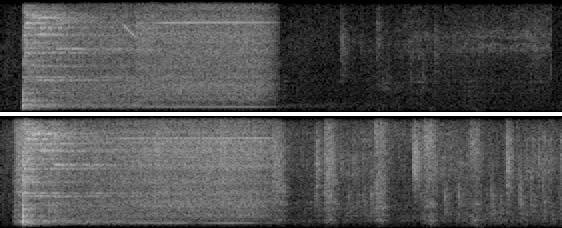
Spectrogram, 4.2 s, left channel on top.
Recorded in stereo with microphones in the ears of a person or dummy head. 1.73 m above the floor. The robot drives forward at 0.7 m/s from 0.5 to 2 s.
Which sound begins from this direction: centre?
Breaking glass, at 0.2 s.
